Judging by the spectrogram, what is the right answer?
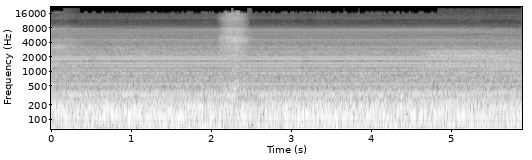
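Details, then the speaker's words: Mortal Kombat II arcade soundboard that previously gave no sound, with corrosion on the board; constant low steady buzz through the speaker and no sound effects, buzz later fades away. "oh I hear some definitely hear some buzzing that's for damn"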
